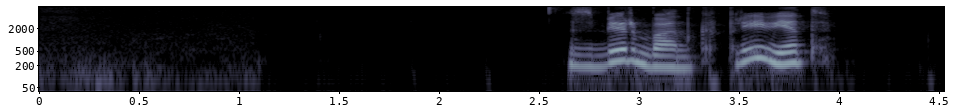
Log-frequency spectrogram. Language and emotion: Russian, neutral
